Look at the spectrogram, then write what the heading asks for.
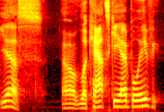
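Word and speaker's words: Lacatski: Do you know how that name's pronounced? Yes. Lakatsky, I believe. Lakatsky, that's right.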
